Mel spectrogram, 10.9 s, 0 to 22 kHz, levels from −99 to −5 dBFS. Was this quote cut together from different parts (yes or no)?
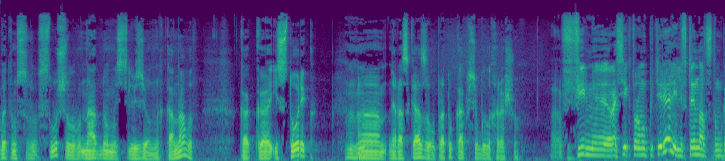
no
